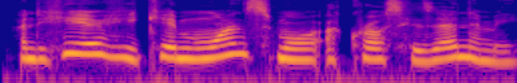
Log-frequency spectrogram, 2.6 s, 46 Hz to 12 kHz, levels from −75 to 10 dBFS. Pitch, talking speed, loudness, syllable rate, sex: 250 Hz, 210 wpm, -15 LUFS, 5.5 syllables/s, female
